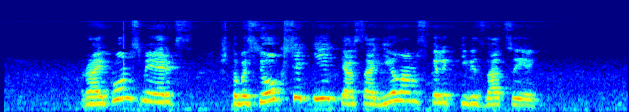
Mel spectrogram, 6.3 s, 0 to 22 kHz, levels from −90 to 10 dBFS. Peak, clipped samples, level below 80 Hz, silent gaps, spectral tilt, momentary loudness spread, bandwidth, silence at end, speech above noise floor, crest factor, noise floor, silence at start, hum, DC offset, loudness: -8 dBFS; under 0.1%; -60 dBFS; none; -6.5 dB/octave; 8 LU; 11.5 kHz; 0.95 s; 36 dB; 18 dB; -60 dBFS; 0.8 s; none; under 0.1%; -25 LUFS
